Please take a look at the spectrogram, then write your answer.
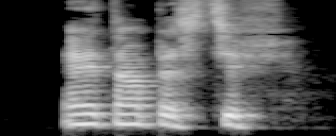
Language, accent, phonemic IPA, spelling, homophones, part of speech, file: French, Canada, /ɛ̃.tɑ̃.pɛs.tif/, intempestifs, intempestif, adjective, LL-Q150 (fra)-intempestifs.wav
- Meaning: masculine plural of intempestif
